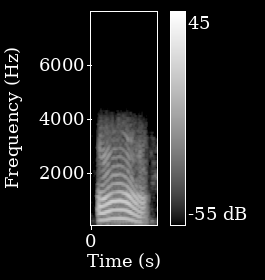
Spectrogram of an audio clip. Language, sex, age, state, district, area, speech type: Assamese, female, 30-45, Assam, Dibrugarh, rural, conversation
